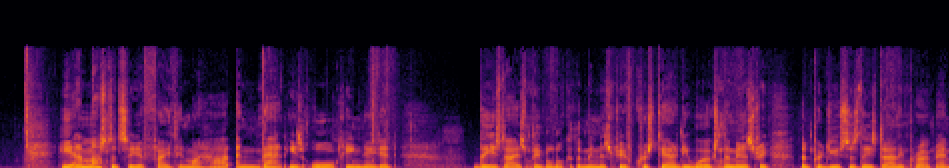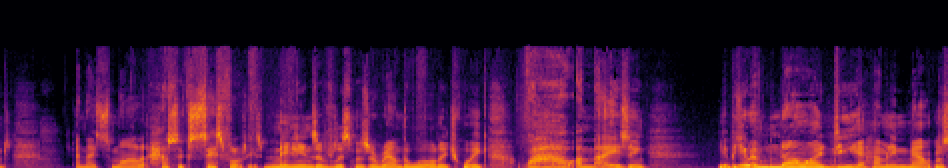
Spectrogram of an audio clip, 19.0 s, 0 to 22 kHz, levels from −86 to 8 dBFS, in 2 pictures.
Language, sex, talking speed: English, male, 190 wpm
